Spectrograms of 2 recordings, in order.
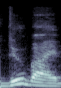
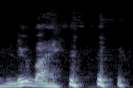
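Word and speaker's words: Doubai: So, they it's it's you pronounce it the same same way.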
